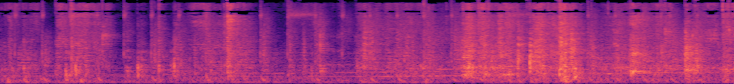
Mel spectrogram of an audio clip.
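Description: Cardboard packaging rustles and scrapes in hands.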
